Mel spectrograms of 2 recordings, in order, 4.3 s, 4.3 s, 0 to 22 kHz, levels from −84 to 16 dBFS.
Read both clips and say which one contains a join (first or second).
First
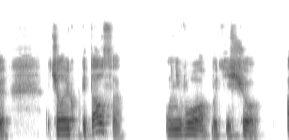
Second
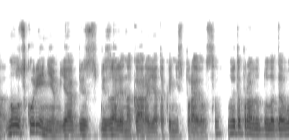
first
